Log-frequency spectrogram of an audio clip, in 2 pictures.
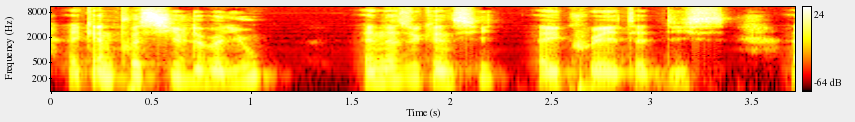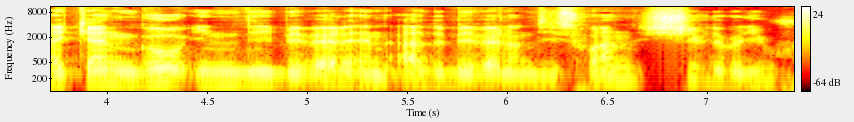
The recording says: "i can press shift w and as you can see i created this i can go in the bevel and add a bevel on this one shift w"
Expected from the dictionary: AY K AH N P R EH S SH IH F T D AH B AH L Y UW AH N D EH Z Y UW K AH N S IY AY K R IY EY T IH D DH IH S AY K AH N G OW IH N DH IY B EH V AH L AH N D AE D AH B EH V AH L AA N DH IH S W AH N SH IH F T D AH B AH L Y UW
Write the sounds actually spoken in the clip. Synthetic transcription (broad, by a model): AY K AH N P EH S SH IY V D AH B AH L Y UW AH N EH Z Y UW K AH N S IY AY K R IY EY T IH D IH S AY K AH N G OW IH N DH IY B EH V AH L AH N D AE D AH B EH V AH L AA N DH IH S W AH N SH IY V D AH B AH L Y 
